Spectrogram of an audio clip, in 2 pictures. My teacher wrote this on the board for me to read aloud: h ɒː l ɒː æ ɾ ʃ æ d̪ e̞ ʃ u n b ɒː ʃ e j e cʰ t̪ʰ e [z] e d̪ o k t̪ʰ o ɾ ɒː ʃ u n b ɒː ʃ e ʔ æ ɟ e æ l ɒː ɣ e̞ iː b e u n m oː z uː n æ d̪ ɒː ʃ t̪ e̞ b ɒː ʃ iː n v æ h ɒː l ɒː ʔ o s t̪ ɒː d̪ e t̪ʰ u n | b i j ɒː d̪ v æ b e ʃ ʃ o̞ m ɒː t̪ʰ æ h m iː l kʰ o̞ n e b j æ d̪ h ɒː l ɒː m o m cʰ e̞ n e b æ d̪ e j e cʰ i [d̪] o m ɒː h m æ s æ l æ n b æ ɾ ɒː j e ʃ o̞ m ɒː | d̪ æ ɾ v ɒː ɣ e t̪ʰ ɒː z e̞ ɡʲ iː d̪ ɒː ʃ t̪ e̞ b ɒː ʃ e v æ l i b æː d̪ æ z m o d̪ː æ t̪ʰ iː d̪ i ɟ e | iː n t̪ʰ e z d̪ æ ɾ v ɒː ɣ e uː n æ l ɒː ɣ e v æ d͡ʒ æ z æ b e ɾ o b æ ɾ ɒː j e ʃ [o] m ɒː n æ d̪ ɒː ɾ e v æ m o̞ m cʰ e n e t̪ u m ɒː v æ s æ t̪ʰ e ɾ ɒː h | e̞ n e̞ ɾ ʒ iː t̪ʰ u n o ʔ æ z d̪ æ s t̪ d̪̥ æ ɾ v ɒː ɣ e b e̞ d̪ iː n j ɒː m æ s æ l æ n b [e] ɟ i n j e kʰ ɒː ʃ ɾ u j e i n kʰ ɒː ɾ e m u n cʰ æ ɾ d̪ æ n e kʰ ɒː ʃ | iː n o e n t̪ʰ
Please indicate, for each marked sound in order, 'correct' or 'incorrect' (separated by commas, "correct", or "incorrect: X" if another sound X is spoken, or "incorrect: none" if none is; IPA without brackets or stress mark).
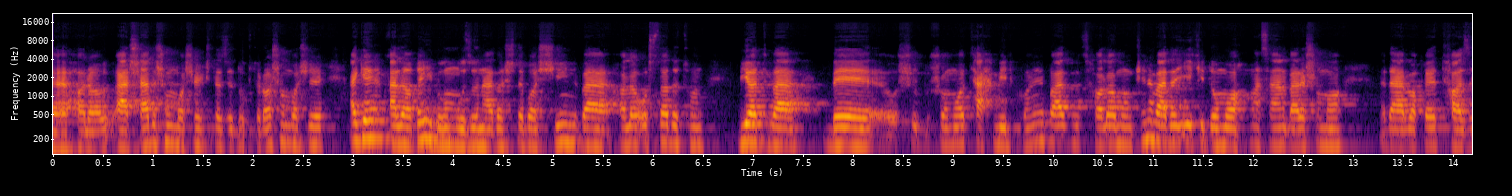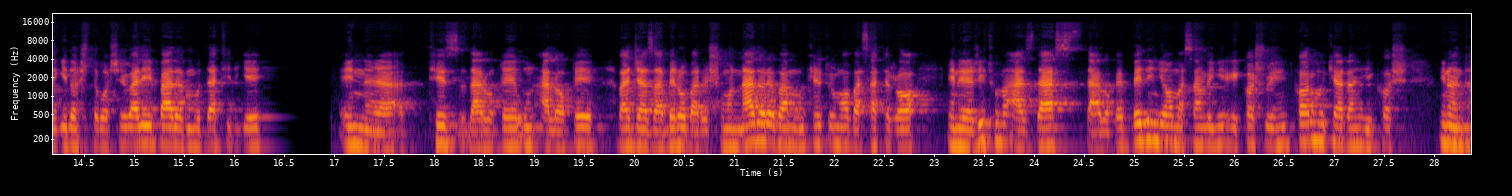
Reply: correct, correct, correct, correct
